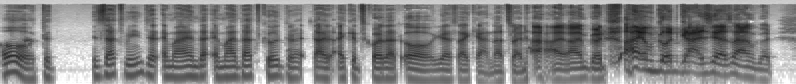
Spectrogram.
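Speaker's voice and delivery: sheepish, bashful, coy, stumbling self-talk. Imitating a player's grin after scoring a goal: imitating Hedman's coy goal reaction. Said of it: "he's like".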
